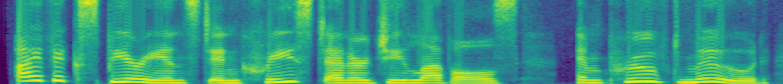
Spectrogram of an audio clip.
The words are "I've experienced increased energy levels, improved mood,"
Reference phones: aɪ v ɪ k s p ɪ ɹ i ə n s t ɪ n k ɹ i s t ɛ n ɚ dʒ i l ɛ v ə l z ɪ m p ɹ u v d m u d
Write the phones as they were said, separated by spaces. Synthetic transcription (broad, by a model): aɪ v ɪ k s p ɪ ɹ i ə n s t ɪ n k ɹ i s t ɛ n ɚ dʒ i l ɛ v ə l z ɪ m p ɹ u v d m u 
